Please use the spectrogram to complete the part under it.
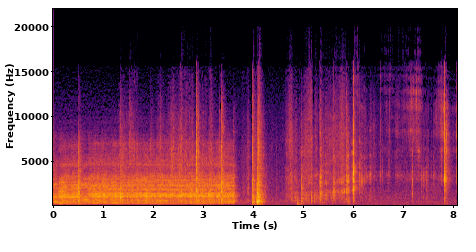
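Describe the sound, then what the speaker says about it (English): A die cutting machine runs steadily for a few seconds as it scores fold lines into card, then stops, followed by scattered clicks, rustles and handling noises. "I'm going over to my die cutting machine"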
